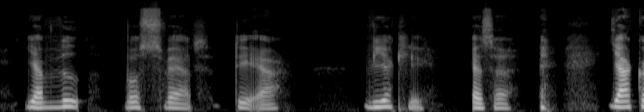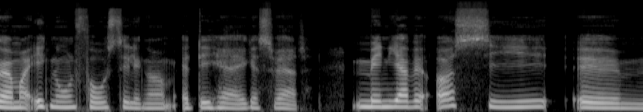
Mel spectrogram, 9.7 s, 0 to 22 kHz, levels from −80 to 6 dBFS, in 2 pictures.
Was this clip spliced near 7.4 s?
yes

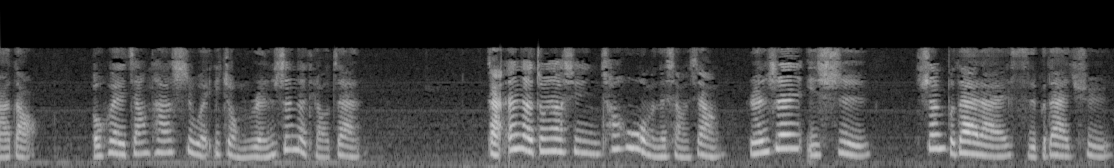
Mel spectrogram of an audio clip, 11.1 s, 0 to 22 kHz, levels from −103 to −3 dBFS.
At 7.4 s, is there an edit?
yes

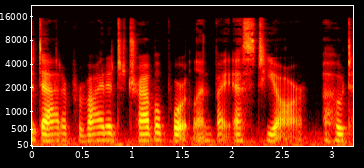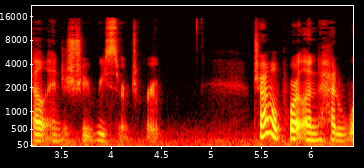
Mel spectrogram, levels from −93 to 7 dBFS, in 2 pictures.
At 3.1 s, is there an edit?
no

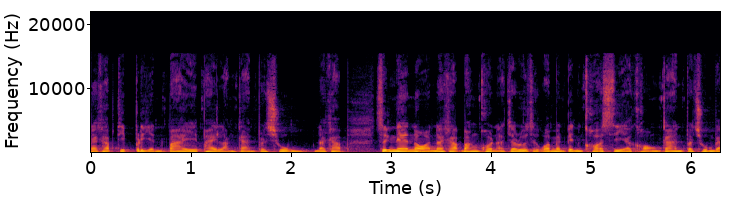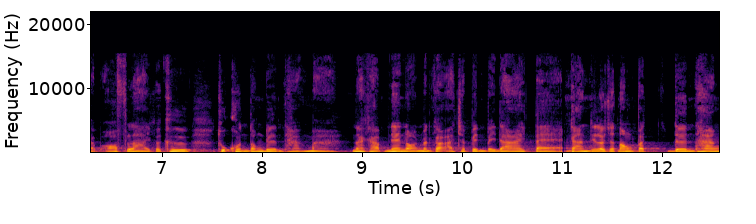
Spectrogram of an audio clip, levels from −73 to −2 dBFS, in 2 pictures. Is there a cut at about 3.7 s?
yes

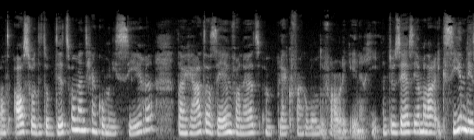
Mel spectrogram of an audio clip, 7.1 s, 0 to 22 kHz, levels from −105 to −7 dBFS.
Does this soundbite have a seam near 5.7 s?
no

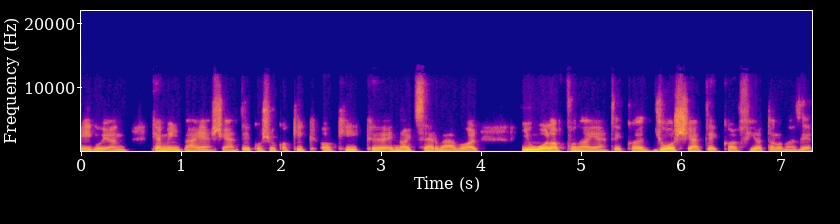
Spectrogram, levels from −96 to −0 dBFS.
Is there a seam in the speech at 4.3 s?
yes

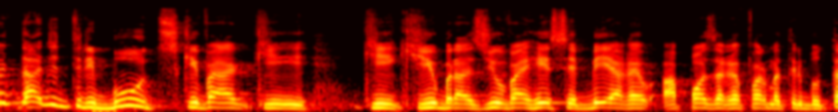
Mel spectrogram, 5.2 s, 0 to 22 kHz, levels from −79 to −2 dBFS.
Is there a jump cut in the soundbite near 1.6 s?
yes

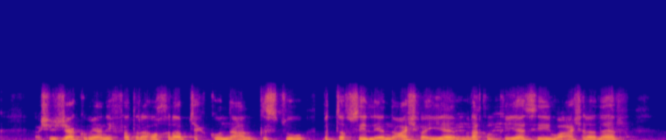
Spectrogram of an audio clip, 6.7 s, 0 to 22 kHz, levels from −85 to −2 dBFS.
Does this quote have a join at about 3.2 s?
yes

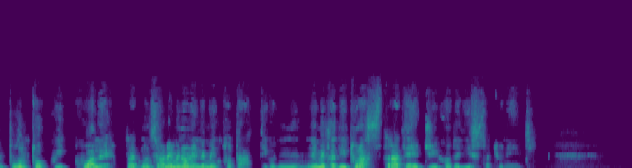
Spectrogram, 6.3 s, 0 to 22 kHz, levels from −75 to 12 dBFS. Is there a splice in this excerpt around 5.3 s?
no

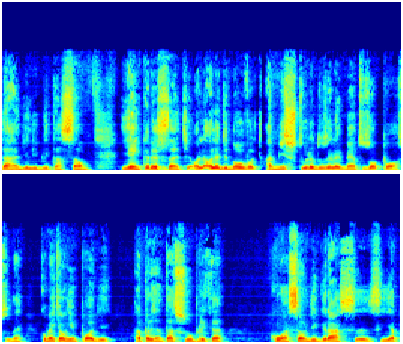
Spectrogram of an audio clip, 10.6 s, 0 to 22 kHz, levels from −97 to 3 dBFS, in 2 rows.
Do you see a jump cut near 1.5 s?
no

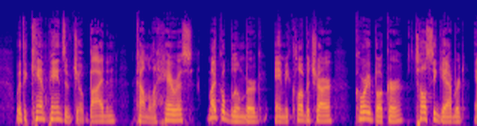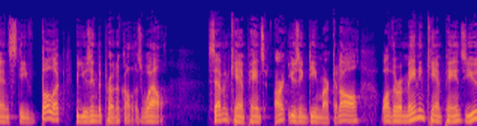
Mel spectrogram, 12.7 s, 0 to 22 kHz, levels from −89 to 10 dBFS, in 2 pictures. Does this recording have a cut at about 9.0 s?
no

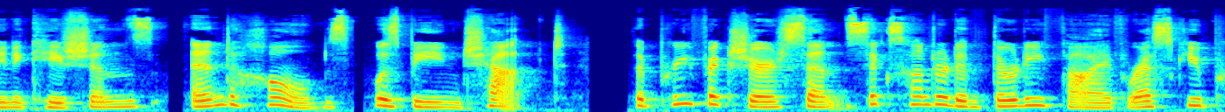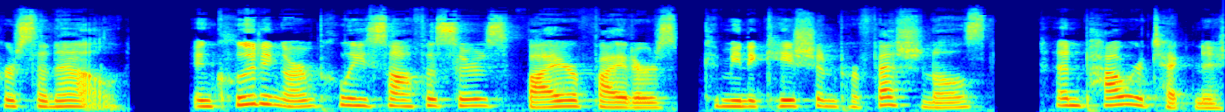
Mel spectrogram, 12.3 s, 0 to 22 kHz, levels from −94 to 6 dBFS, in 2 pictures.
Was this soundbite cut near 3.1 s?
no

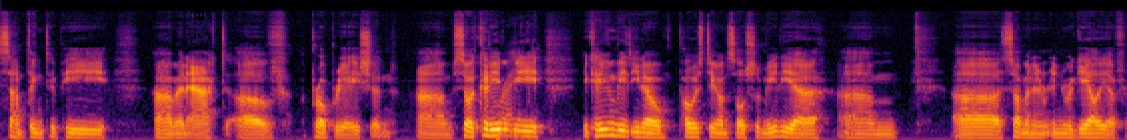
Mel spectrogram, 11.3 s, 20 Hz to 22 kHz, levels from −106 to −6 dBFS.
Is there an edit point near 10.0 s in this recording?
yes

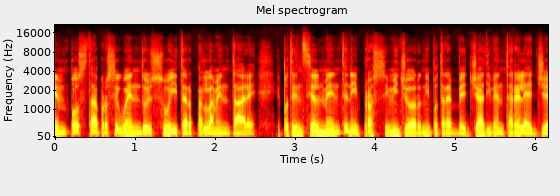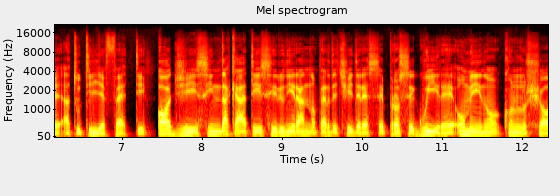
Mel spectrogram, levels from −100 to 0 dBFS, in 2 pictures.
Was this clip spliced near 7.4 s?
yes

